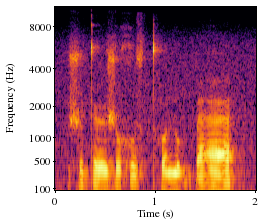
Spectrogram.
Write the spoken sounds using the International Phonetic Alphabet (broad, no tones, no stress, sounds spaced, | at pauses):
ʃ y t̪ øː ʃ o x u s t̪ʰ o n u ɡ ɡ͡b æː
